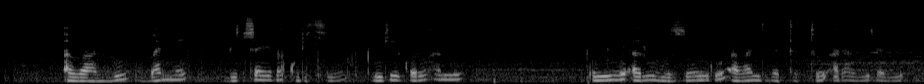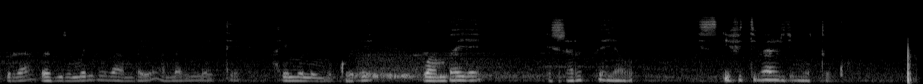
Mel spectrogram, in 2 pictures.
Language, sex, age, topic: Kinyarwanda, female, 18-24, government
